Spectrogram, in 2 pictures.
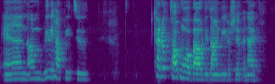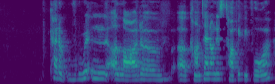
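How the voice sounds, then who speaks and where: A woman's voice: fairly low pitch, steady tone, measured pace. A woman in her thirties from Vietnam with a Vietnamese accent, giving a webinar talk as a design leader, with many fillers and restarts. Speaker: guest speaker, design leader.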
